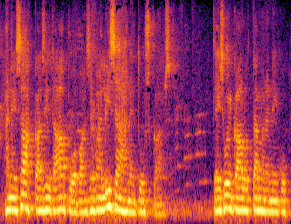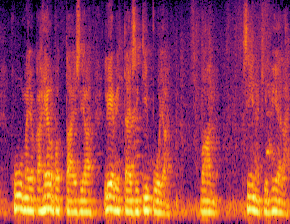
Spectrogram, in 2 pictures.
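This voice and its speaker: A man preaching a solemn Good Friday sermon, measured with pauses and the odd hesitant filler. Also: mid-range voice, warm tone, a little hiss or hum. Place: church. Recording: echoey church with faint ambience.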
